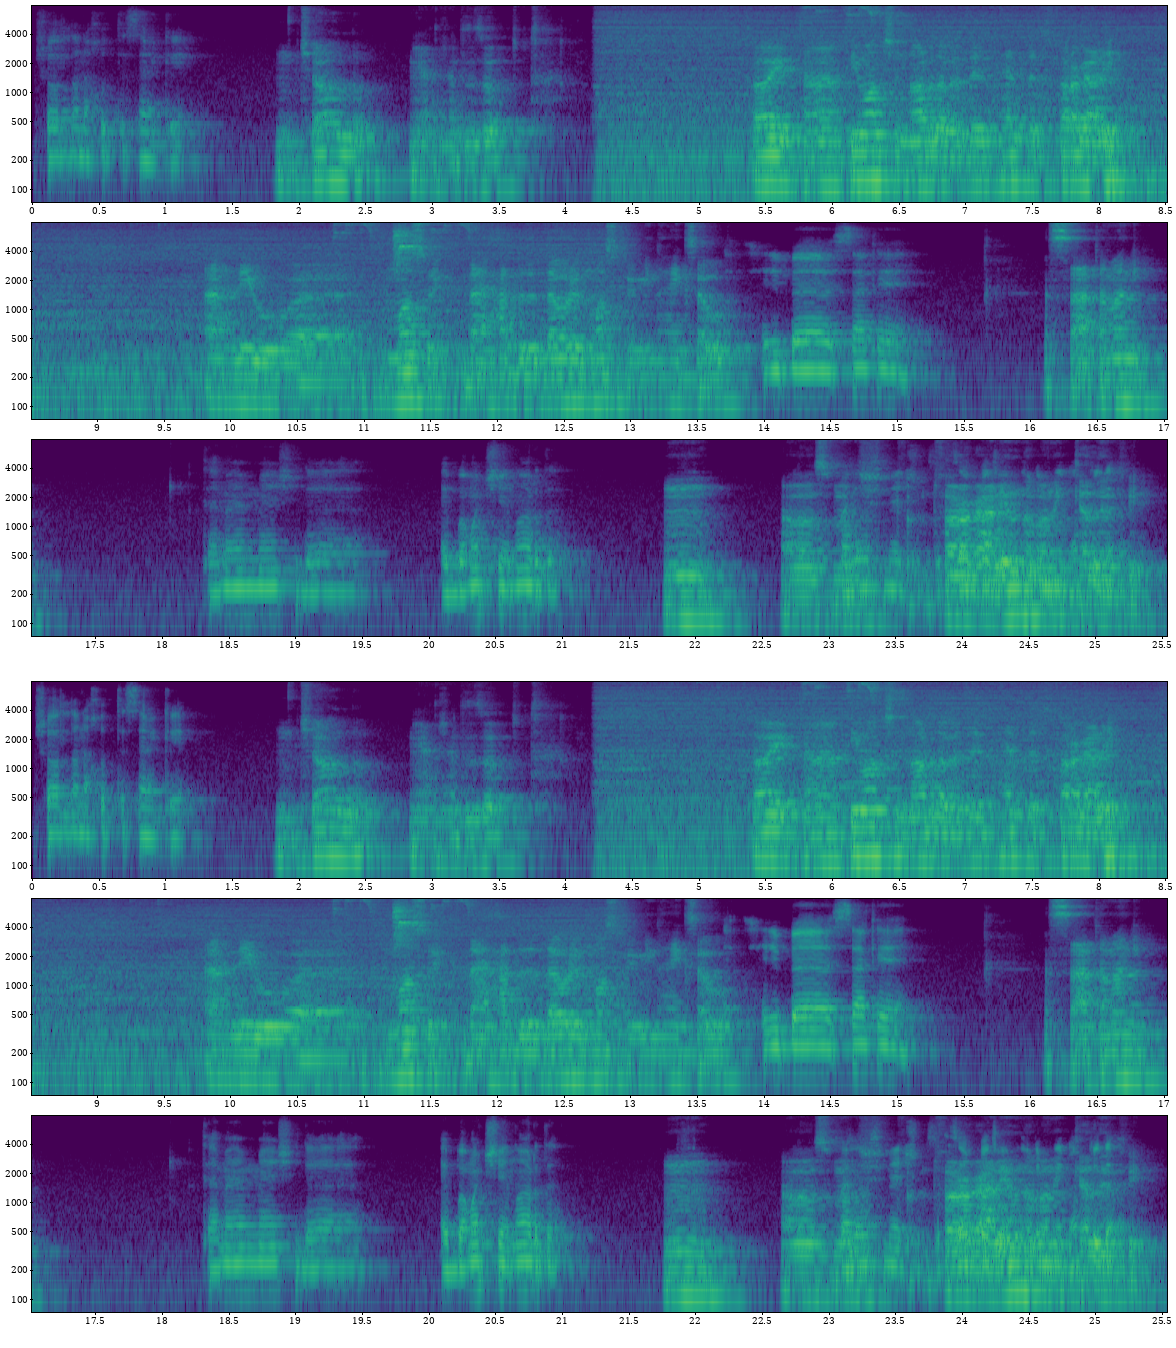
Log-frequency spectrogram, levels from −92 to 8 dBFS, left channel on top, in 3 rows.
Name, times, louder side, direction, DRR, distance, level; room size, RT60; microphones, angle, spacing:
voice 1, 0.1-1.1 3.1-3.2 14.0-15.1 18.3-19.5 20.1-21.0 23.1-25.3, right 2 dB, 55° right, 8 dB, 0.7 m, -31 dB
voice 2, 1.8-2.6 2.8-3.9 4.9-5.1 5.4-8.2 9.8-13.8 16.1-16.9 21.8-22.2 22.6-23.4 23.8-25.3, equal, ahead, -2 dB, 1.4 m, -28 dB
sound 1, 4.2-13.0, equal, 20° right, 2.5 m, -38 dB
13.0 x 5.1 x 3.5 m, 0.71 s
head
